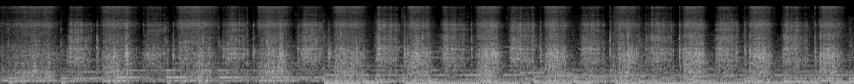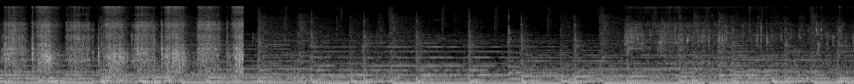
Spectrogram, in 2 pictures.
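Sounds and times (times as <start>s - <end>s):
pull string chopper whirring rattle: 0.0s - 11.0s.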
